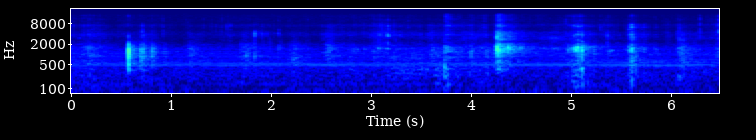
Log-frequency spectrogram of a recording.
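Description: A few short, faint crackles and clicks, with one sharper click about half a second in, as a crispy deep-fried catfish fillet is handled by hand and set down on a plate.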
